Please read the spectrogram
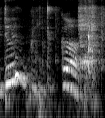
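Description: A young child's wordless vocal sounds: two short babbling calls, the second falling in pitch, followed by a breathy hiss near the end.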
